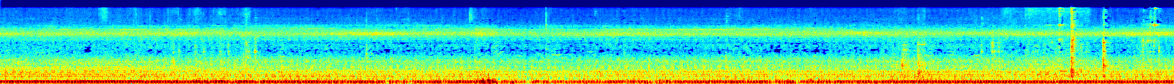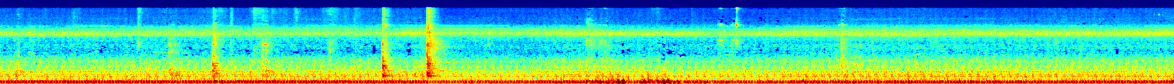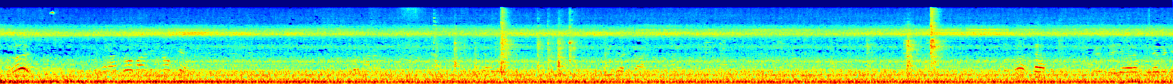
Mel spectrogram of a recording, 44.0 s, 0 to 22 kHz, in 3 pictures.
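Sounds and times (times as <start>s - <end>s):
drilling rig engine hum: 0.0s - 44.0s.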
